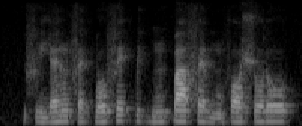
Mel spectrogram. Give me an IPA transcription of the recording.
fi˨jɛ˨˦ɾũ˧ fɛ˨k͡po˨˦ fe˦k͡pi˧ ɡ͡bũ˧k͡pa˦ fɛ˧bũ˨fɔ˧ ʃo˦ ɾo˦

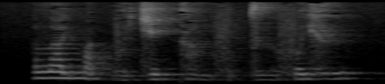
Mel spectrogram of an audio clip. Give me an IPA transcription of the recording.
la˧jma˨˩k̚ və̤˨˩jt͡ɕə˧j ka̤˨˩mfə˨˩p̚ zɨ̤˨˩ə̯fə˧jɣɨ˨˦

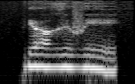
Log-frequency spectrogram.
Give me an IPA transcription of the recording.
ɾʲʌːɣɘveː

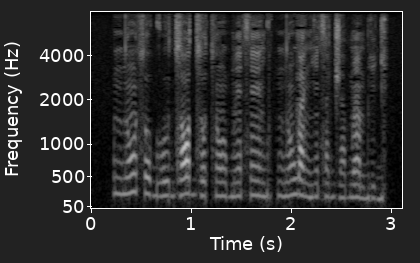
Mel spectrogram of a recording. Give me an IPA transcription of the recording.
ndõso ɡo̤u̯d͡zɒd͡zo t͡sõu̯bẽsẽ ɡupndõwæ ŋɡĩsæ̤d͡ʒæ̤bæ̃ biɡ

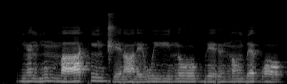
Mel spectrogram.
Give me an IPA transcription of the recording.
ɡɛ̃˧ ɡ͡bũ˧ maː˨˦kĩ˦ d͡ʒe˨ɾã˦˨ɾe˦ wiː˧noː˦ be˧ ɾɨ˧nɔ̃˦ɡ͡bɛ˦bɔ˧

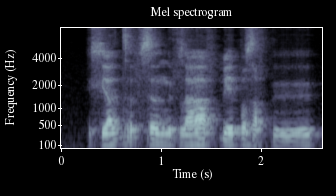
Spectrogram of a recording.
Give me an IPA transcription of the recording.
xʲaldrəf səːŋøflaːf ɓepʉzˤef pʉː

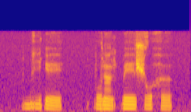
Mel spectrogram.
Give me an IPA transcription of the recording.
biː˦ɗe˨ | po˧ɾã˨ k͡peː˦ʃo˧hə˨

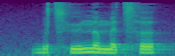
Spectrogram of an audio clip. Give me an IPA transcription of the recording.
bət͡sʰʉ nə mɛt͡sʰə

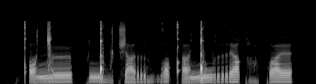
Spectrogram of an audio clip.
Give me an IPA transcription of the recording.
qʼɔ˨ŋ͡ǀø˧ | ŋ͡ǃo̤˧ t͡ʃa˨rṳ˧ɡɔ˧ qʼɛ˨ŋ͡ǃu˧ rɛ˧qa̤˨ qʷɛ˦

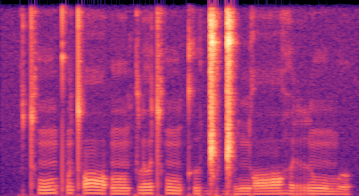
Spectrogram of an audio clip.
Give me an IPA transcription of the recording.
tʰũːpʼũ tʼɔːʔõː klɵtʰũː kʼɯɡ͡ǁʊɡ͡ǁɵ ɲɔːɦɵ rũːmʊ

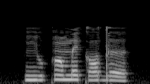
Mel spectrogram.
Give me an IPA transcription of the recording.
ɲu˨ kɔ̃˧mɛ˧kɔ˨˦ də˦˨

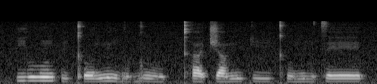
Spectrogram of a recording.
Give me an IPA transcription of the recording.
ju˦βũ˦k͡pi˨ kʼo˨ nĩ˦ɡ͡bu˨ɡu˦˨ | kʰa˨t͡ʃa˨ mi˨kiː˨ kʰu˨ miː˨t͡seː˦

